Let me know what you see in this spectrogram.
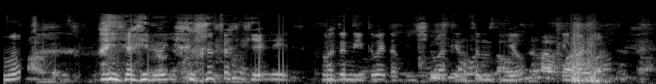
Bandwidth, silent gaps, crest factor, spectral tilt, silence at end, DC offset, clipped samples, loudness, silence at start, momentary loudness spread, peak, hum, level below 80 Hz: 11.5 kHz; none; 20 dB; -3.5 dB/octave; 0 s; under 0.1%; under 0.1%; -23 LUFS; 0.05 s; 14 LU; -2 dBFS; none; -56 dBFS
